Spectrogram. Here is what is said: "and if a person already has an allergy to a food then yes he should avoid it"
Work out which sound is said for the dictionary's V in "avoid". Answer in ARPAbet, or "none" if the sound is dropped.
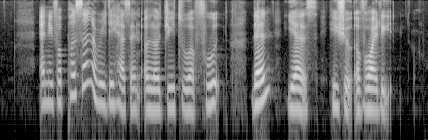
V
